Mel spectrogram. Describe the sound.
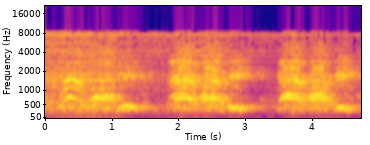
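A protesting crowd of farm residents outside a government building, demanding a meeting over leased land, shouts in loud unison, repeating the same chanted phrase three times in a steady rhythm.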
